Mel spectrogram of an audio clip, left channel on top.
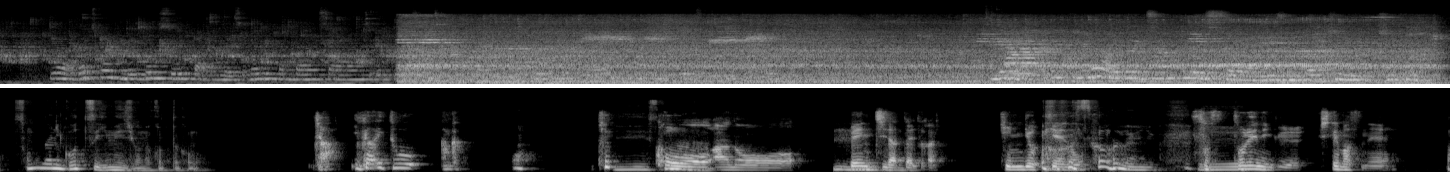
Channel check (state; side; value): different; both; correlation -0.01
